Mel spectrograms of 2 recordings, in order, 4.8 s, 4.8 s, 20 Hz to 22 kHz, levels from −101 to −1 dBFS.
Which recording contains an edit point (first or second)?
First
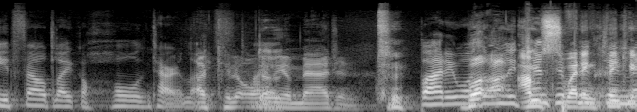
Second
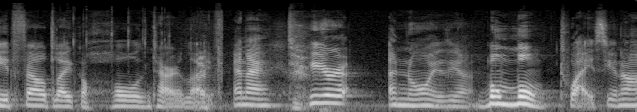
second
